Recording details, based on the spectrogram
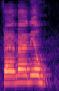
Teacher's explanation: Lidah kita kena duk tepi apabila kita sebut huruf dad.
